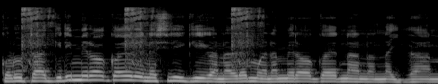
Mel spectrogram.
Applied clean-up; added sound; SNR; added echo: none; Liquid; 9 dB; none.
